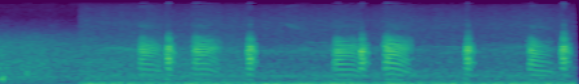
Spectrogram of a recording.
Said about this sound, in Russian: А вот и нет, это чомга, водоплавающая птица, которую действительно путают с уткой. Но чомга не утка, и эта красавица частенько бывает на Ижевском пруду.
